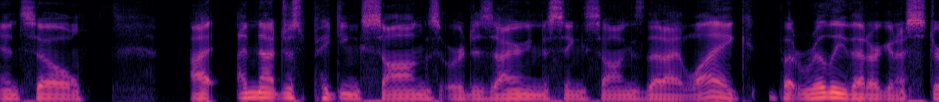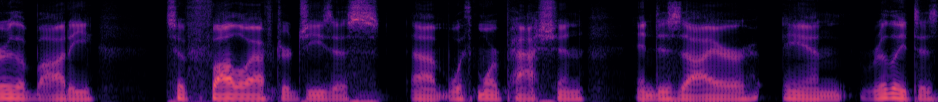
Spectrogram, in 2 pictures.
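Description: A man with an unremarkable speaking voice talks at a fairly slow pace and fairly low pitch, with fairly even intonation, on a very clean recording with a silent background. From US Midwest, Wisconsin. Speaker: worship leader. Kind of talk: casual interview.

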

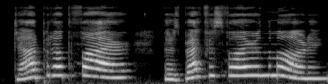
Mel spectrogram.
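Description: A squeaky, put-on character voice moves along at a moderate pace. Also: female-sounding voice, extremely high pitch for a woman. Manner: calm, soothing.

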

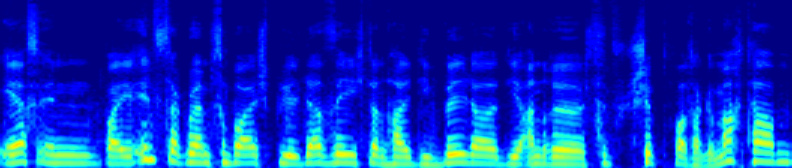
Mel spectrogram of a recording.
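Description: Dark and mellow in tone yet high in pitch, a man talks at a fairly quick pace. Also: ordinary pitch variation. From East Frisia, northern Germany. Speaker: hobby ship spotter and photographer. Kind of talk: casual interview. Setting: outdoors at a riverside pier.

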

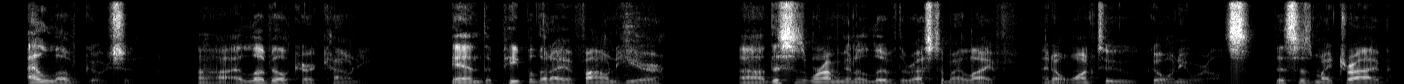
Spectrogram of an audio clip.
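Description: Spoken at a moderate pace with ordinary pitch variation, this is a plain, everyday voice with an American accent on a very clean recording with a silent background. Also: man, fairly low pitch for a man. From Boston. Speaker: youth nonprofit executive. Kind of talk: interview.

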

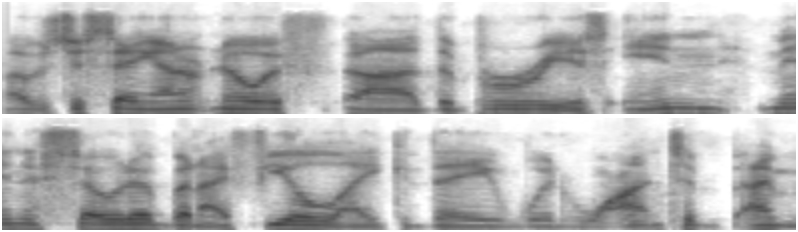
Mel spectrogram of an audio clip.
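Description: Speaking at a moderate pace with hardly any pauses, a man with an American accent has a plain, everyday voice, fairly low in pitch with fairly even intonation. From Buffalo, New York. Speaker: podcast host and beer-app marketer. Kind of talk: casual chat.

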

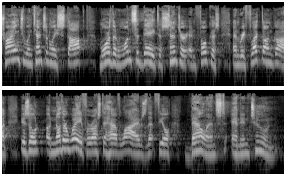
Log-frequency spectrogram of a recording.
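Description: A high-pitched male voice with ordinary pitch variation at a moderate pace, against noticeable background noise. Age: 50s. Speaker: pastor. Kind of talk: sermon. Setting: church.

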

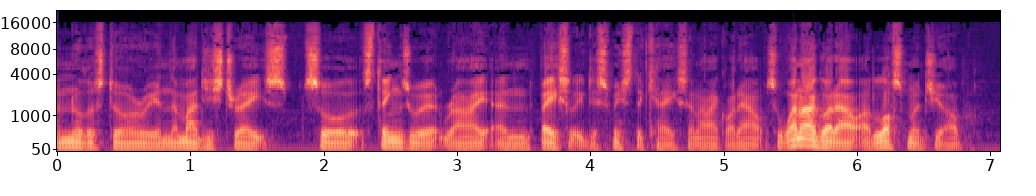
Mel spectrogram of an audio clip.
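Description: Talking very fast, a man with a Manchester accent has a very deep, low voice. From Greater Manchester, England (Marple). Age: 40s. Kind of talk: testimony. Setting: radio studio.

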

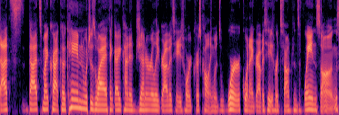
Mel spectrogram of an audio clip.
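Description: A woman with a very deep, low pitch talks very fast with hardly any pauses and ordinary pitch variation, her tone bright and sharp. The recording is very clean and dry, close with no echo and a silent background. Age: 20s. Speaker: podcast co-host. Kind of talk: casual chat. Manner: animated.

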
